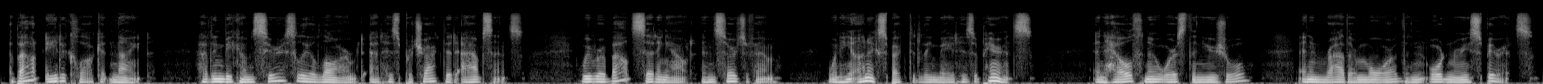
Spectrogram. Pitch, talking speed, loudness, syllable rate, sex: 115 Hz, 160 wpm, -19 LUFS, 5.6 syllables/s, male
